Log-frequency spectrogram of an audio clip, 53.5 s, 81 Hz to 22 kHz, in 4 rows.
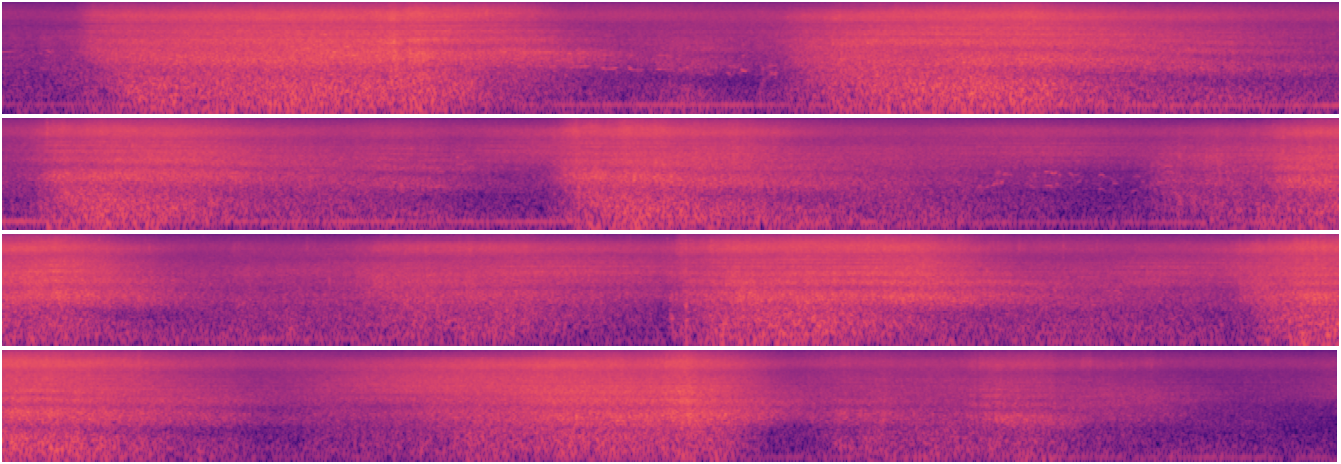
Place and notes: {
  "title": "Qixingtan Beach, Hualien County - sound of the waves",
  "date": "2016-07-19 10:35:00",
  "description": "sound of the waves\nZoom H2n MS+XY +Sptial Audio",
  "latitude": "24.03",
  "longitude": "121.63",
  "altitude": "4",
  "timezone": "Asia/Taipei"
}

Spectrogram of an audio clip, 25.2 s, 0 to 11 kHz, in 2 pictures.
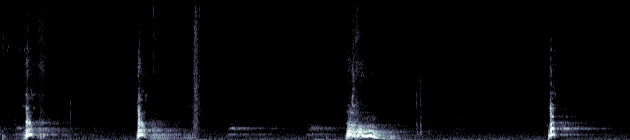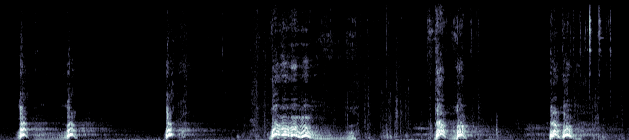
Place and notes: {
  "title": "Lehigh, PA, USA - dog barking in forest",
  "date": "2012-12-26 03:44:00",
  "latitude": "41.29",
  "longitude": "-75.42",
  "timezone": "America/New_York"
}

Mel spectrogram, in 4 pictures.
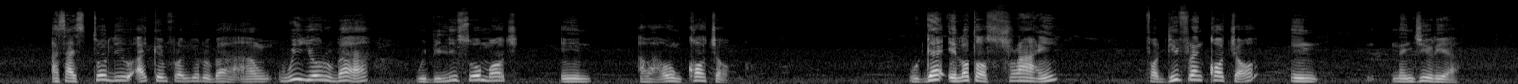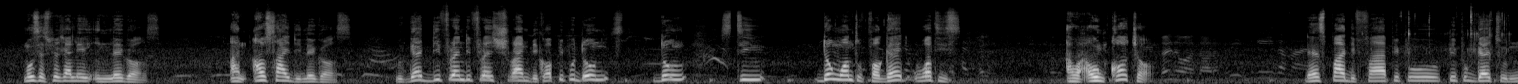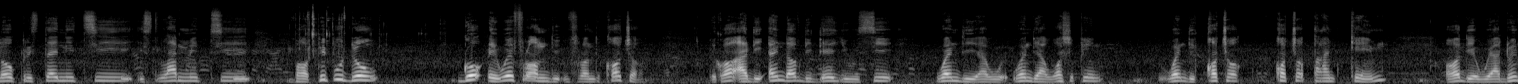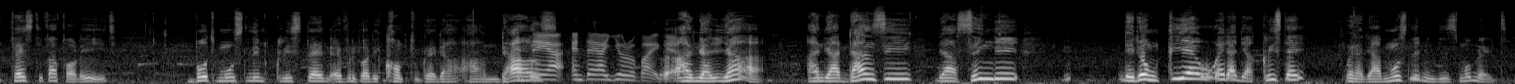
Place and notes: {
  "title": "Nordring, Hamm, Deutschland - Play ground recording",
  "date": "2011-06-18 19:30:00",
  "description": "The Nigeria Artist, drummer, educator, cultural-Producer talks to Radio continental about where he is coming from culturally, now based in Germany.His interaction with People",
  "latitude": "51.68",
  "longitude": "7.82",
  "altitude": "62",
  "timezone": "Europe/Berlin"
}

